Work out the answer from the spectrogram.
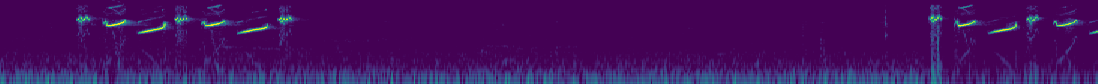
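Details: Cinereous tit sings in 'gacor' fashion: a quick burst of repeated high chirps and rising whistled notes, then about four seconds of near silence with faint background rumble, before the same rapid phrase resumes.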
